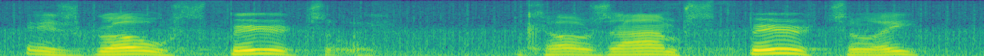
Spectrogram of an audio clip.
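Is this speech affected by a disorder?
Yes: ALS; somewhat affected, evident today.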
